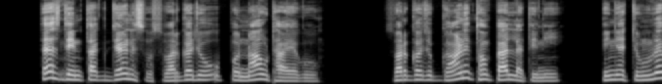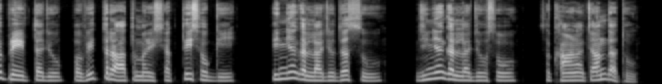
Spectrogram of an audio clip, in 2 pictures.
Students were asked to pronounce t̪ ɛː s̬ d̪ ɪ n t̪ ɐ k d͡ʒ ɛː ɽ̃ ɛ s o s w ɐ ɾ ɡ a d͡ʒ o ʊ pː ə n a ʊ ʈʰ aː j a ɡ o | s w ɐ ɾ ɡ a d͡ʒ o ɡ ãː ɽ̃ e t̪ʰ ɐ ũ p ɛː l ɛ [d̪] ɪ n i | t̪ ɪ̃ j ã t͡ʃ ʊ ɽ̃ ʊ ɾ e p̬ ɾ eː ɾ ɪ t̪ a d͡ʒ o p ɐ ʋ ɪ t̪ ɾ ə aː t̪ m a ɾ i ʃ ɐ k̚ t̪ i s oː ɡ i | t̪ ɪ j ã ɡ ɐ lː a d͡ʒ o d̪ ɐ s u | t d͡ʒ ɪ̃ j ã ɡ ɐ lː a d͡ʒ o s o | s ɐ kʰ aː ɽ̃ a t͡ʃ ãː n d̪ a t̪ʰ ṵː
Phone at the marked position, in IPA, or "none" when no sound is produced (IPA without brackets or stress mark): t̪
